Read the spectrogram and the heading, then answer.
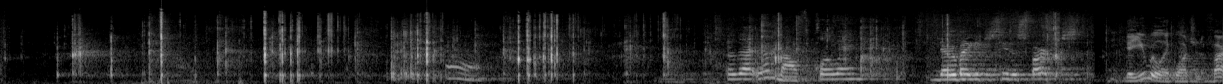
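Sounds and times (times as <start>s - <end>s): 
crunching hard candy with mouth open: 0.0s - 11.0s
voiced murmur: 4.4s - 5.1s, 6.6s - 12.2s
speech: 7.3s - 12.2s.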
